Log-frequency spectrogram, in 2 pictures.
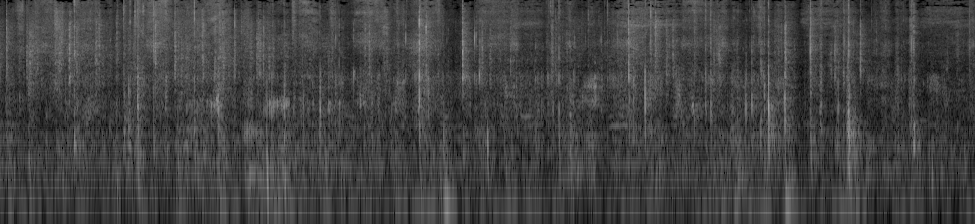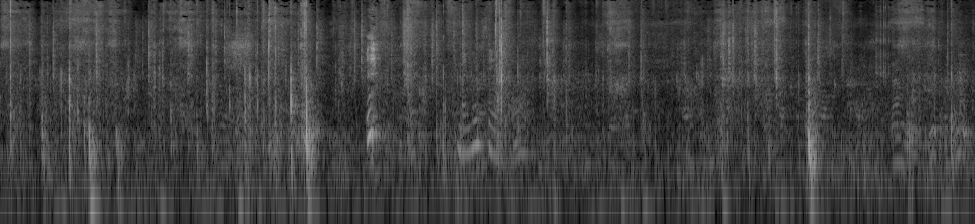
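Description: French bulldogs pawing, scratching and nosing at a cardboard box on a wooden floor: irregular scrapes and knocks of claws on cardboard and nails on the floor, a few louder thumps among them.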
